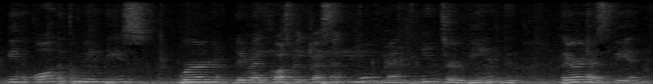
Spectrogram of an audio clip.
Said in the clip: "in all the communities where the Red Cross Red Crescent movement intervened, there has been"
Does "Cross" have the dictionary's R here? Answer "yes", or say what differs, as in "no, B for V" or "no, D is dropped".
no, R is dropped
